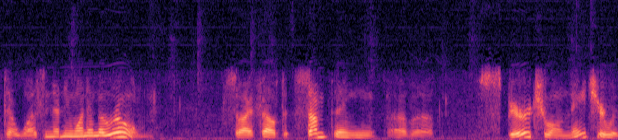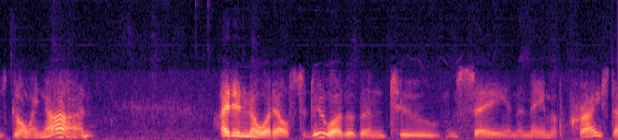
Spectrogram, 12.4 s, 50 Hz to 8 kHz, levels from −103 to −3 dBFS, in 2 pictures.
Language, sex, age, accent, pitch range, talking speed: English, male, 50-69, American, 125-165 Hz, 165 wpm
